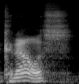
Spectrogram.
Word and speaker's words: Canales: How do you say his last name? Dave what? – Dave Canales.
